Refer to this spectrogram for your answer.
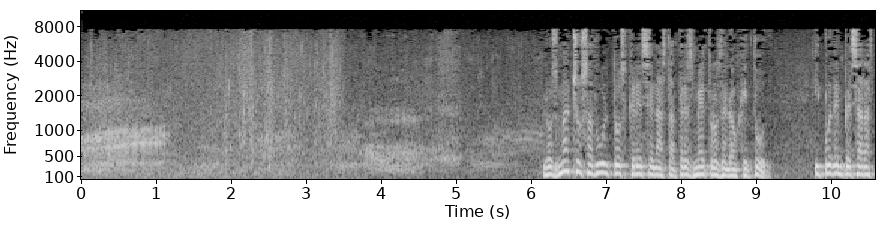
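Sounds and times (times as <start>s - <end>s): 
male South American sea lion roaring in deep rough croaking bellows: 0.0s - 1.2s, 3.5s - 6.1s
speech: 6.2s - 10.5s.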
